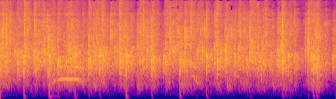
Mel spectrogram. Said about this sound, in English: Okay, Jill Filipovich and Scott Winship, thank you so much. Can we have a big round of applause for them?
